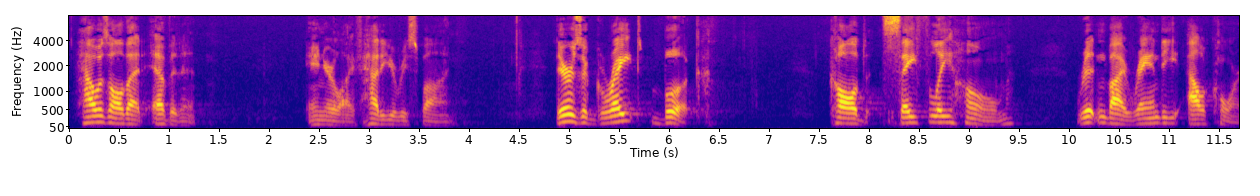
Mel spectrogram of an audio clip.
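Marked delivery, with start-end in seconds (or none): 4.9-11.7 slow, distinct, carefully enunciated words. Naming a book title so listeners can write it down: slowly and distinctly. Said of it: "I'm saying it slowly and distinctly".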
